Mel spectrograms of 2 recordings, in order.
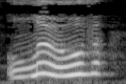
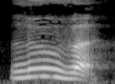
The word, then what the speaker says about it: Louvre: Most Americans just say it Louvre, even though there's an R in there. We don't really pronounce it, although I believe you can also say it Louvre and kind of make it two syllables.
